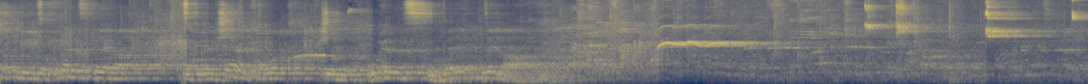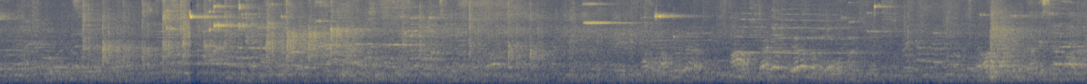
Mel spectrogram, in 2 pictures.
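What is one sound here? A crowd murmurs and claps in a large echoing hall.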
